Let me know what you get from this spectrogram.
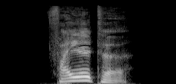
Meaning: inflection of feilen: 1. first/third-person singular preterite 2. first/third-person singular subjunctive II
- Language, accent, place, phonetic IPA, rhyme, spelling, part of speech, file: German, Germany, Berlin, [ˈfaɪ̯ltə], -aɪ̯ltə, feilte, verb, De-feilte.ogg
